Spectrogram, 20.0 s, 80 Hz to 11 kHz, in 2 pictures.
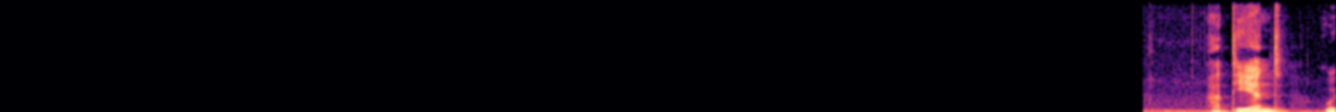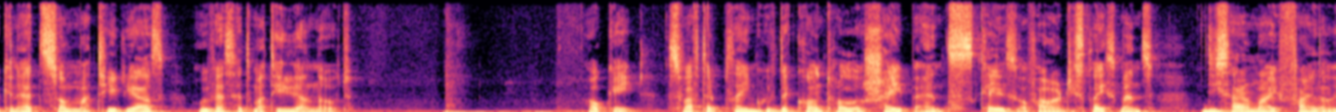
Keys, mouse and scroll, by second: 0.4 click, 3.2 ctrl+space, 4.4-4.7 middle drag, 5.3-5.8 middle drag, 6.4-6.9 shift+middle drag, 7.1-8.5 middle drag, 8.5 ctrl+space, 8.5 click, 9.1 shift+a, 14.1-15.8 drag, 16.3 click, 17.3 middle click.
